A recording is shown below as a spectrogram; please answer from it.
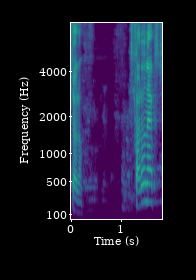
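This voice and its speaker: A man teaching a chemistry class, casual and repetitive, often telling students to be quiet. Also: high-pitched, sing-song, a little slow. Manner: chatty, repeats himself, hushes the class. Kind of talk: classroom lecture.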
